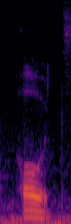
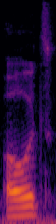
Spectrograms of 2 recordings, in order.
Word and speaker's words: haute: And so you don't pronounce the E in haute. It's just haute couture.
